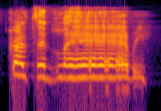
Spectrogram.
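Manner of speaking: high, slow squeaky puppet voice; drawn-out high sheep call. Retold or imitated. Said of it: "His voice is so good".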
